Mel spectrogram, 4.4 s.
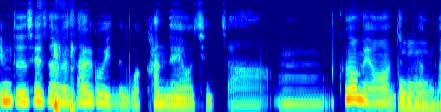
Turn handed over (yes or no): no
